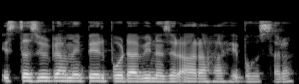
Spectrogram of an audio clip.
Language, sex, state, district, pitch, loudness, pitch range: Hindi, male, Arunachal Pradesh, Longding, 140 Hz, -15 LUFS, 135-155 Hz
